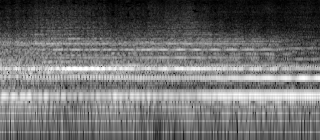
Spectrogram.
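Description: Live amplified guitar sustaining a steady droning chord, its notes held without a break.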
